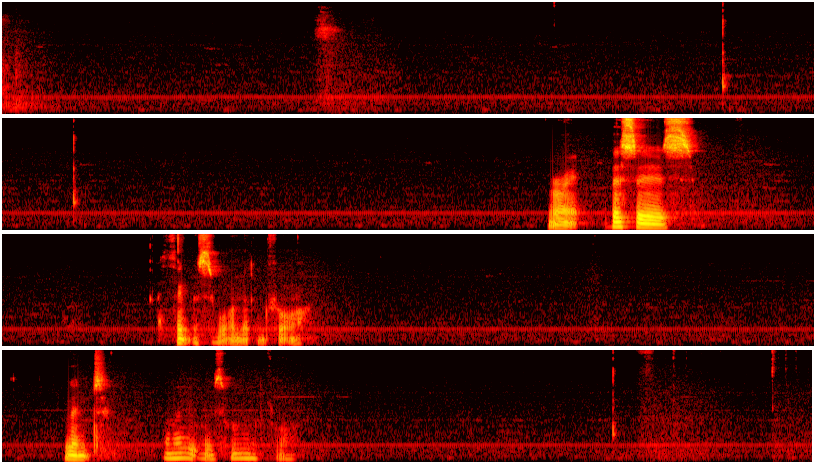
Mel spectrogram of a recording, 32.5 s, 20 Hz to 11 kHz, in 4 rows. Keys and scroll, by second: 31.1 Down, 31.4 Right.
